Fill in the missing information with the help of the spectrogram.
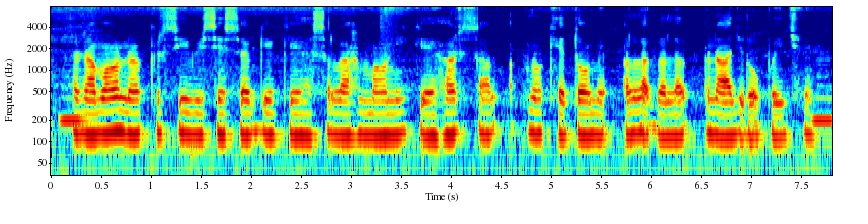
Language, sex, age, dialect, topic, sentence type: Maithili, female, 18-24, Angika, agriculture, statement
